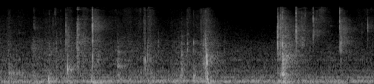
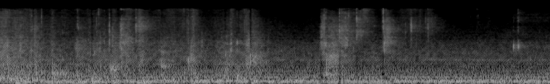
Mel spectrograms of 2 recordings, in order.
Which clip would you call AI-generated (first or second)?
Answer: second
